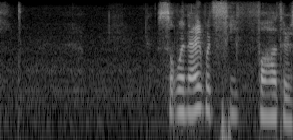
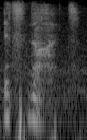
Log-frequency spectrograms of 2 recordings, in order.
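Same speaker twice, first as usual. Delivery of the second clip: soft whisper; 2 semitones lower, 5 dB quieter than usual. Acted. Mare's gentle reply.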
